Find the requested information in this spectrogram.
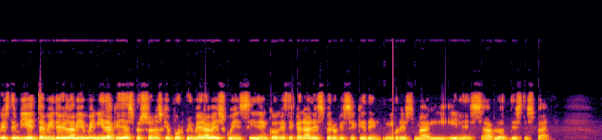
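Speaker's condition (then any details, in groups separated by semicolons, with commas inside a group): No condition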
